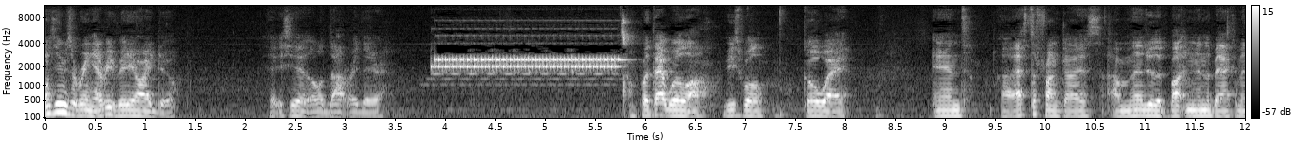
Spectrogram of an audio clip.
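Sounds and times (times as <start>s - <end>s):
telephone ringing: 3.8s - 5.9s.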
